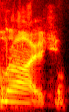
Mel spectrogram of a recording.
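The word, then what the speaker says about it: Nighy: His his name is spelled N I G HT. Bill Nye.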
